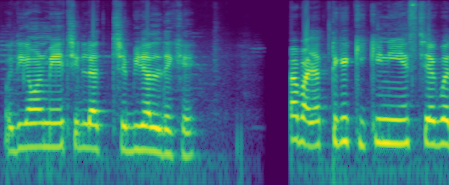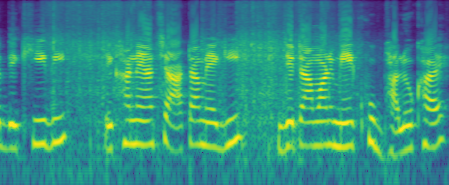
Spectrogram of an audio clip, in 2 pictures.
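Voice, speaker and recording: A woman's voice: on the high side, fairly even intonation, quick pace, pushed and bright, slight background noise. Chatty woman vlogging from the market. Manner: chatty, addresses viewers directly. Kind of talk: casual vlog chat.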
